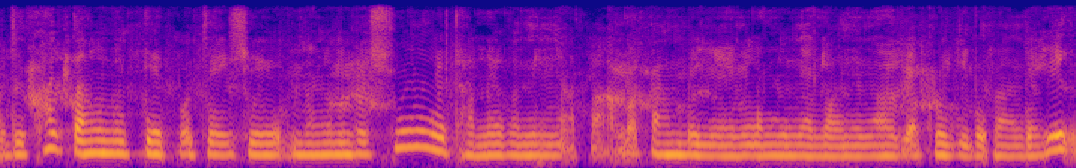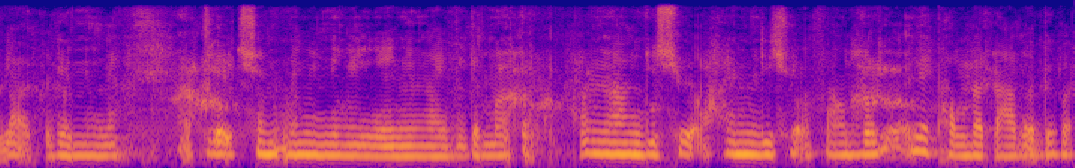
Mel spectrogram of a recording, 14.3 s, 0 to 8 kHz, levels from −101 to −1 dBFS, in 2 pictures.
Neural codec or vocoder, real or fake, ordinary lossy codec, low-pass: codec, 24 kHz, 1.5 kbps, HILCodec; fake; none; 7.2 kHz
